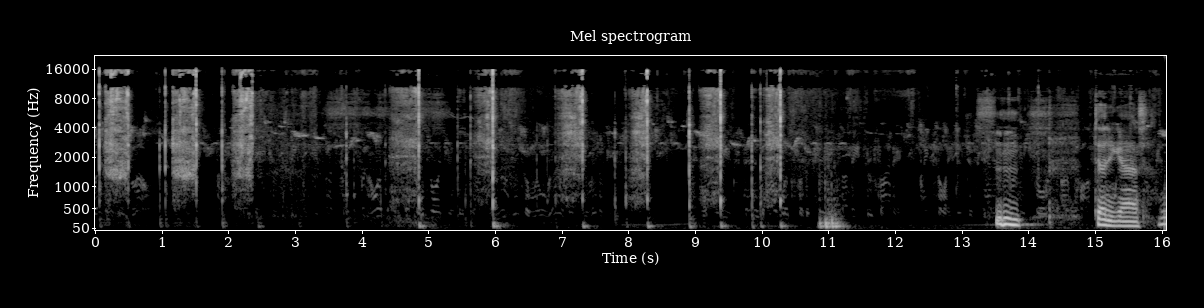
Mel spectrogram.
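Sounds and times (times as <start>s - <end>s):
knife blade scraping on sharpener: 0.0s - 2.5s, 4.4s - 6.2s, 6.9s - 8.4s, 9.0s - 10.4s.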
